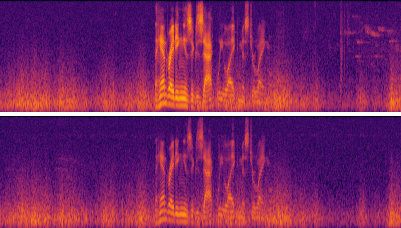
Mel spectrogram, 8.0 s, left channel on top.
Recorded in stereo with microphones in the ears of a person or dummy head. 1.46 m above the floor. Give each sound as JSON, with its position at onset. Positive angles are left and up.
{"t": 3.1, "sound": "a man speaking", "side_deg": 80}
